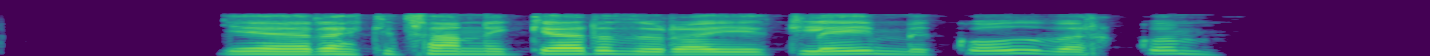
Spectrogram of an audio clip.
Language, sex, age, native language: Icelandic, female, 60-69, Icelandic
